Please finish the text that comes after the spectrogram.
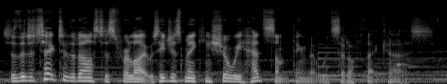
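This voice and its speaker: A man hosting a let's play, reading a visual novel aloud and thinking out loud in between. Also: mid-range voice, wildly swooping pitch, quick pace. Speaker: gaming channel host. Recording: music under the voice. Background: game music.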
